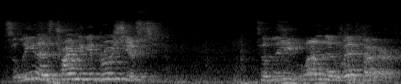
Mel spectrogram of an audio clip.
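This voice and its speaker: Eager high-voiced playwright, echoey room. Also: male voice, moderate pace. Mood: earnest. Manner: rambling, earnest, defensive. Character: eager male playwright William pitching his earnest tragic play. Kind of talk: theatrical comic dialogue. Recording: roomy echo, distant mic, faint noise.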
